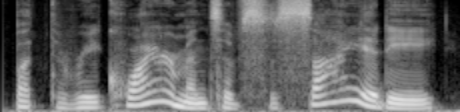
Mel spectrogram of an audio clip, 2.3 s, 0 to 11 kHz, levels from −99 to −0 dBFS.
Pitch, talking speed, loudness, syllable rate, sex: 195 Hz, 130 wpm, -18 LUFS, 4.7 syllables/s, female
